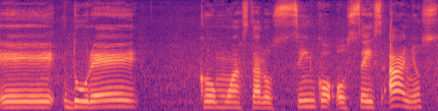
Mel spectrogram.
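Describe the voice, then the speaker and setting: A woman speaks at medium pitch and a very slow pace. Her intonation stays fairly even. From Dominican Republic. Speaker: interviewee, single mother. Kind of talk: testimony interview.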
